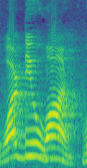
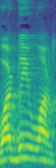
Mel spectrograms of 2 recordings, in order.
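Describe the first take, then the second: First: Every word drawn out slowly; slow, clear teacher demo; slow model reading. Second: Said in the usual way. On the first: Shown as a demonstration. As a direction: read it slowly for the class to copy. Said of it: "teacher models sentence slowly". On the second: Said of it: "teacher repeats at normal pace".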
